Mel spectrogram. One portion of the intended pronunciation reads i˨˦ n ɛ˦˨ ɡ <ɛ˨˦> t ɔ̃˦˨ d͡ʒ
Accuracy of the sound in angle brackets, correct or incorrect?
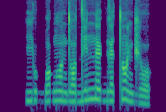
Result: correct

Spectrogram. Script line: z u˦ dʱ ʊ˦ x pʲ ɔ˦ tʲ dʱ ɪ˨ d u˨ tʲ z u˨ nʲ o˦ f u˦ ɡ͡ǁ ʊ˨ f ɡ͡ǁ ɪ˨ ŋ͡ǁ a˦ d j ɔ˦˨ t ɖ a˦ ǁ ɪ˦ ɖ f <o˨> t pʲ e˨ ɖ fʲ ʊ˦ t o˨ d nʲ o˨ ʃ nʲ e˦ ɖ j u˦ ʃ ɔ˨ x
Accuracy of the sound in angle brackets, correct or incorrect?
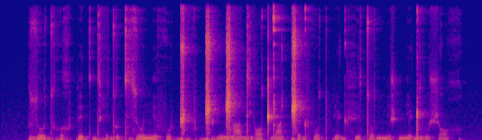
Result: correct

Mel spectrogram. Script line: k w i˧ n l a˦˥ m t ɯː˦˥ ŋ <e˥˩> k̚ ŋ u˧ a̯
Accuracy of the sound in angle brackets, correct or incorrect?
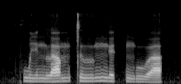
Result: incorrect: e˦˥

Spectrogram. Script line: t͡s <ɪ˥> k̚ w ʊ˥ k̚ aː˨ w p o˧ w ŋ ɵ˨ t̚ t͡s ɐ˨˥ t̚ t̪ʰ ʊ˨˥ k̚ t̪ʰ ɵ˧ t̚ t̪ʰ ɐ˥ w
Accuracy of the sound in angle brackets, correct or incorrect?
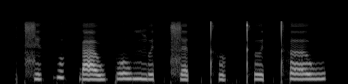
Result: incorrect: ɪ˨˥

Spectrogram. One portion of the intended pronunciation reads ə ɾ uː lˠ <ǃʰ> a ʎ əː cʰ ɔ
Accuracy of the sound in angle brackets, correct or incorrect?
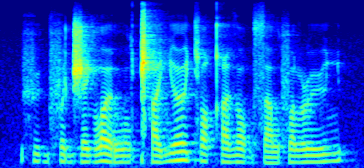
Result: incorrect: ǁʰ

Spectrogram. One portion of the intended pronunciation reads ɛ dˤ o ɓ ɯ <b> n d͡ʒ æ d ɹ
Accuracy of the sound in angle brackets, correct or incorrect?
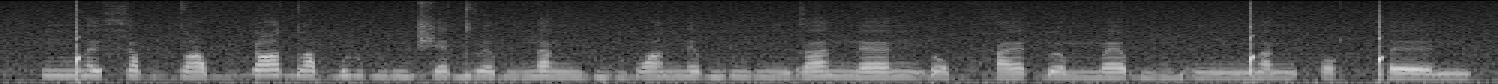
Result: correct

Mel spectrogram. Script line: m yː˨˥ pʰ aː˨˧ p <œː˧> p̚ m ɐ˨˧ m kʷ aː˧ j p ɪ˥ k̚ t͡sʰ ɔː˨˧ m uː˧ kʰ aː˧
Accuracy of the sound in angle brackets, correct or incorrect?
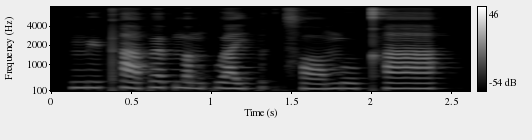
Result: correct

